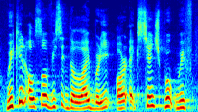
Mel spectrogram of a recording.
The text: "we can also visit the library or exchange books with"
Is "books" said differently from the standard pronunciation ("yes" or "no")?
yes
